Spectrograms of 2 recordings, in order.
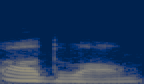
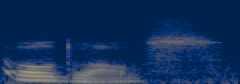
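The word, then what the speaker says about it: Oldwalls: to the Ottawa Bridge so I've been saying it wrong it's not odd wall it's old walls I I thought it was odd walls then I thought it was odd walls but now I know for sure it's old walls which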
